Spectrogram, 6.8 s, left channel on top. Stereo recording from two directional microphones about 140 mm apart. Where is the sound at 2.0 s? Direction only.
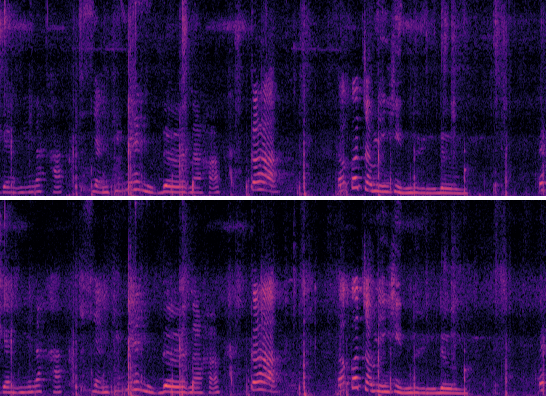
20° right (ahead or behind).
